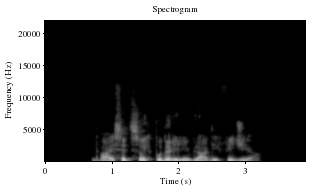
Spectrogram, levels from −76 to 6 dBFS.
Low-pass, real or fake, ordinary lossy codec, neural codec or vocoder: 19.8 kHz; real; none; none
